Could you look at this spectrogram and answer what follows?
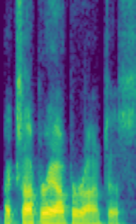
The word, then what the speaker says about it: ex opere operantis: Yeah, ex operatist. – Yes. – I think you're not pronouncing it right, but it's okay. – Oh yes, you're right on. Ex opere operantis.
